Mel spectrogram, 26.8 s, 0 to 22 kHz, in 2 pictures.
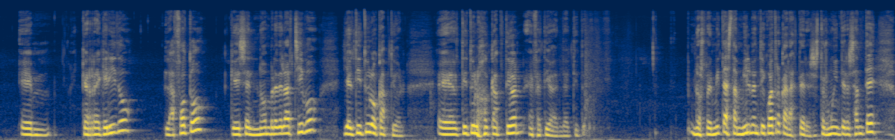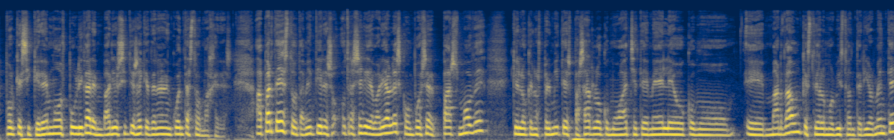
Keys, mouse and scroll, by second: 5.3 click, 5.6 click, 10.8 click, 11.1 click, 19.2 click, 19.5 click.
